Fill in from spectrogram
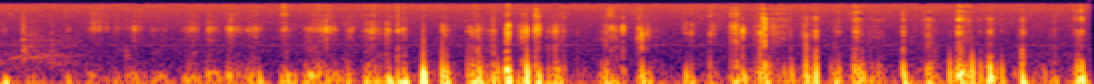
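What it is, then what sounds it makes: Fried chicken nugget. A small, solid breaded fried chicken nugget is held in the fingers and tapped and scratched with long manicured nails close to the microphone. A dense patter of soft, low-heavy taps is heard, mixed with light bright scratching. The clicks are brief and dry, with no ring.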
